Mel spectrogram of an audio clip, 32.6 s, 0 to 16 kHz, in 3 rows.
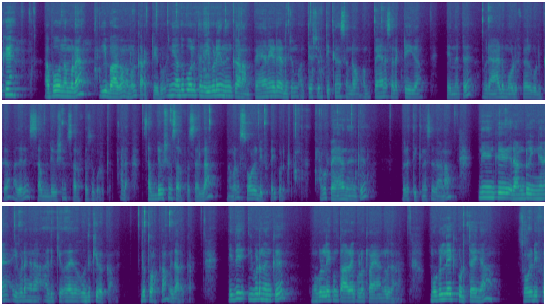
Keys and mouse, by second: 6.6-8.4 drag, 8.8-10.4 drag, 13.3-15.8 drag, 20.0-23.0 drag, 23.6-26.0 drag, 30.1-31.9 drag.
